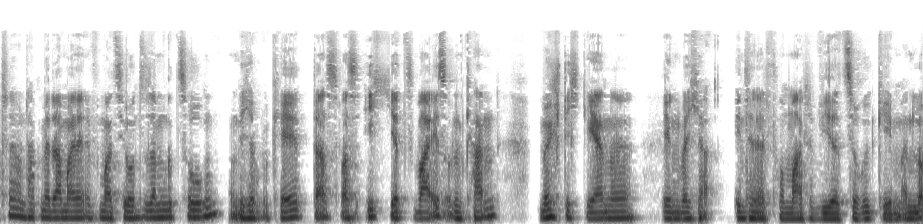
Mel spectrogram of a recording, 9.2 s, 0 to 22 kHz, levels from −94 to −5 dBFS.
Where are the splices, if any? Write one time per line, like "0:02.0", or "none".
0:02.6
0:06.6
